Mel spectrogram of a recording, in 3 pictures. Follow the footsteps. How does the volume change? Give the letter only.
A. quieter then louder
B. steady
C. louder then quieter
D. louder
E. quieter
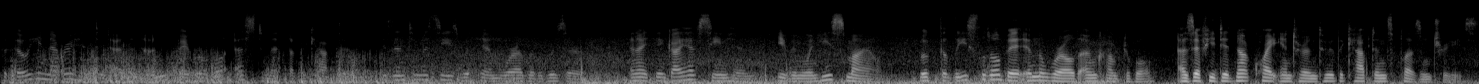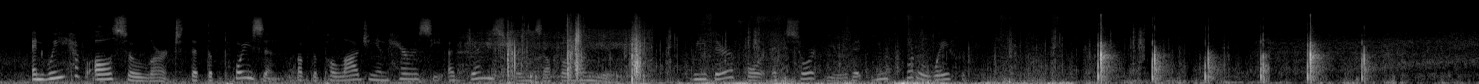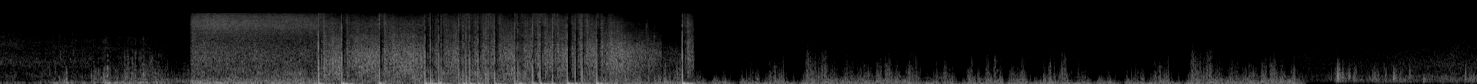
A.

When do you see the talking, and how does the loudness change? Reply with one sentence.
You can hear the talking from 0.0 to 24.4 s, getting louder then quieter.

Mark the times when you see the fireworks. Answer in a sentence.
You can hear the fireworks from 31.4 to 36.5 s.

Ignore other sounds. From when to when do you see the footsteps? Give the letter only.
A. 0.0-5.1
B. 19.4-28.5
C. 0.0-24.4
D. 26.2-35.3
B.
